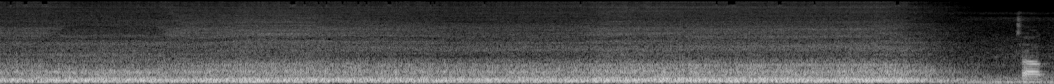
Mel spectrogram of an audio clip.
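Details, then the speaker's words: Gas furnace after replacing the inducer motor, whose failed bearing caused screeching and short burner cycles: steady low roar and airflow rush with no screech as the burners fire up; furnace runs healthy. "yeah the new one is silent all right let's see how it fires up"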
